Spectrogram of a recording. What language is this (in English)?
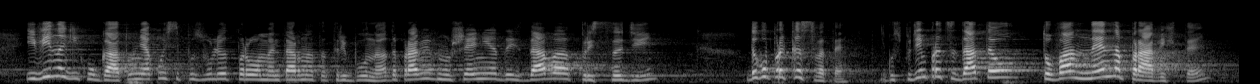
Bulgarian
